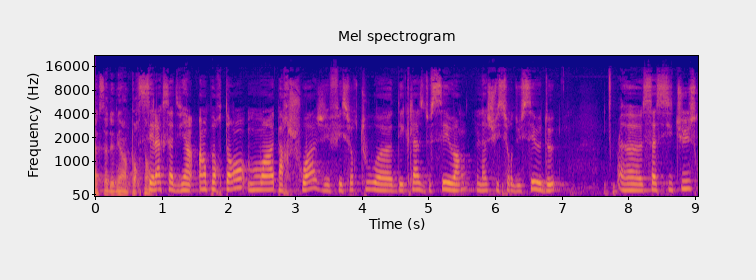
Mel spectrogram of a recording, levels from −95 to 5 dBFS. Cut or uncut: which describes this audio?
cut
